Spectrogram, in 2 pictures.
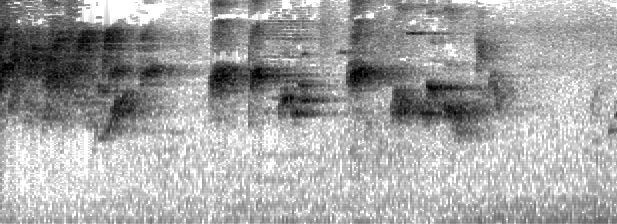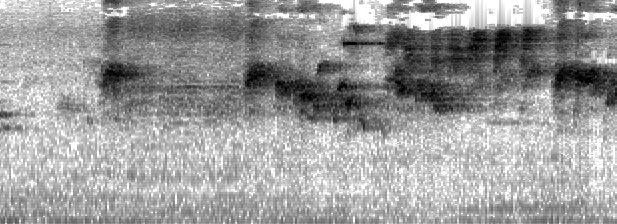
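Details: Red-whiskered bulbul delivering lively, bright warbled phrases of quick chirps and slurred whistles, a burst of several seconds, a brief lull, then renewed rapid chattering phrases, loud and close with low background hum.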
